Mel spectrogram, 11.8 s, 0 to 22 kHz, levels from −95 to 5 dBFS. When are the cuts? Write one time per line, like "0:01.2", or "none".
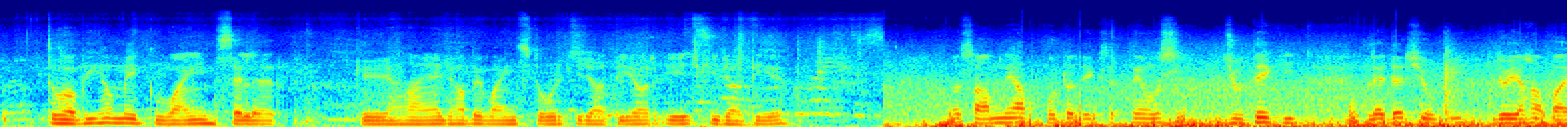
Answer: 0:06.6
